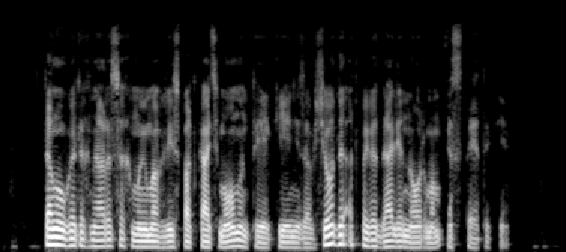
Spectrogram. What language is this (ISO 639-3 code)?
bel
